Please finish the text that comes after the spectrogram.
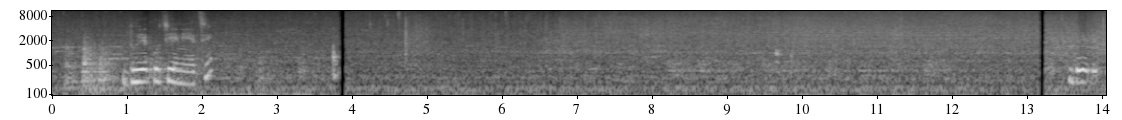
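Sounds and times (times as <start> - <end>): masala sizzling in oil: 4.0 - 14.0.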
